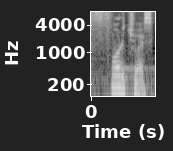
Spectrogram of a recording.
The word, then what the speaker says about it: Forchues: apellido, porque en realidad el apellido es Forchues, que se pronuncia y que se escribe así, también se escribe Forchues y así mismo se pronuncia.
